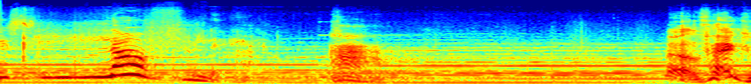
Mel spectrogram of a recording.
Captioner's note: Jeeves coughs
